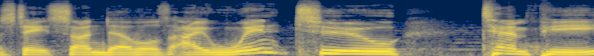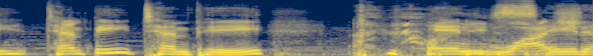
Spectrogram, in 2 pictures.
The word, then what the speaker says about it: Tempe: I went to Tempe.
